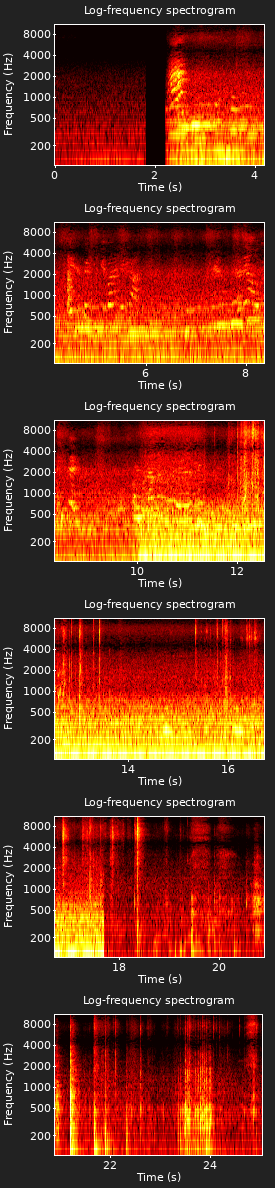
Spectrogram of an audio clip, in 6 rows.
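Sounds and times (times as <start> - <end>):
steady low hum: 2.6 - 17.7.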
